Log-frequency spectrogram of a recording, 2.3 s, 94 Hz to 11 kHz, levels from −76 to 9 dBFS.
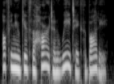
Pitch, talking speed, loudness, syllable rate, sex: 215 Hz, 265 wpm, -15 LUFS, 5.7 syllables/s, female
